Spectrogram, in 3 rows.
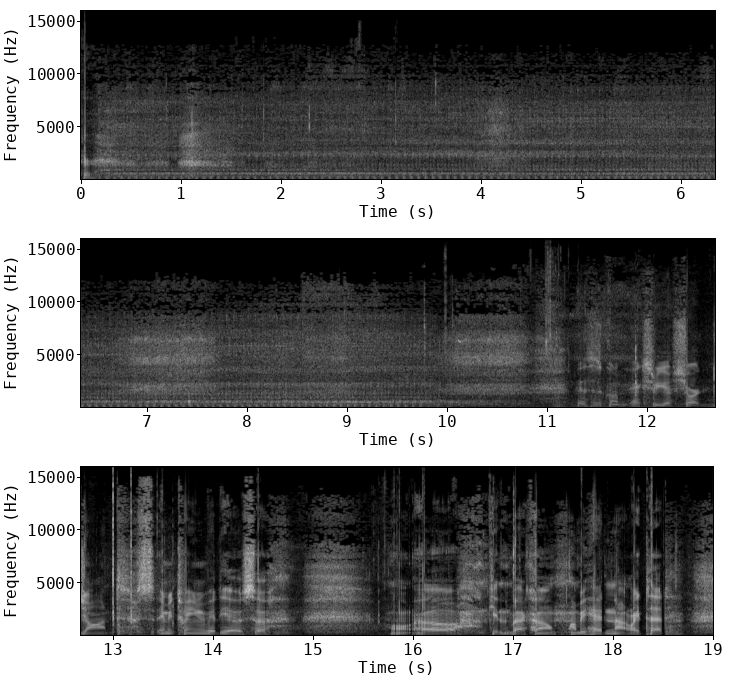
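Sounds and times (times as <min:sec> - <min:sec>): motorcycle engine running: 0:00.0 - 0:17.6.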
